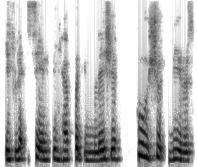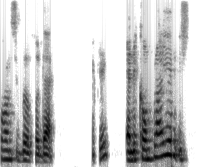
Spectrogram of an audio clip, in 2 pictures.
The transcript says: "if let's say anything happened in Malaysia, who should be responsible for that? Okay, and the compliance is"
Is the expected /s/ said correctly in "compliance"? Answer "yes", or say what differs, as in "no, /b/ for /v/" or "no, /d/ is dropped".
no, /s/ is dropped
